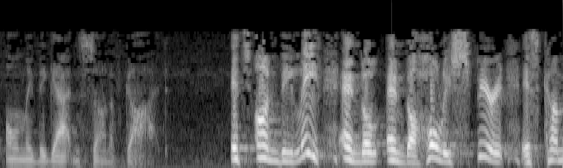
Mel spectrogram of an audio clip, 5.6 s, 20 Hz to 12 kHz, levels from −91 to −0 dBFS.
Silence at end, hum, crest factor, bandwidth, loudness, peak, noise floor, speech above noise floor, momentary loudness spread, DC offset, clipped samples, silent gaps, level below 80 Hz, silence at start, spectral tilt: 0 s; none; 18 dB; 6.4 kHz; -16 LUFS; 0 dBFS; -59 dBFS; 42 dB; 22 LU; under 0.1%; under 0.1%; none; -58 dBFS; 0.05 s; -5.5 dB/octave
